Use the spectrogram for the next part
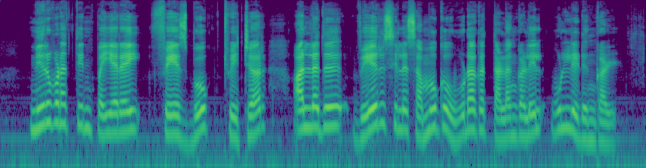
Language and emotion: Tamil, neutral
